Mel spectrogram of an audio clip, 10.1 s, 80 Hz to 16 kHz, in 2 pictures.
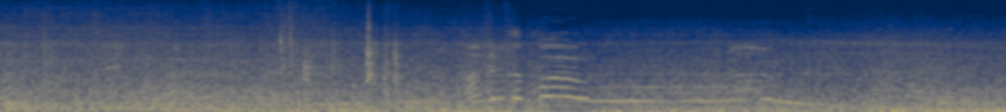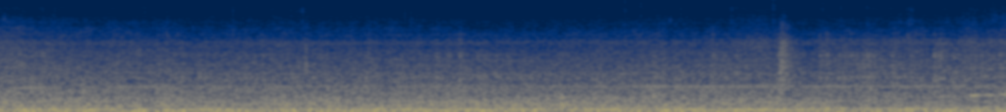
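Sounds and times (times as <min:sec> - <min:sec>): boat engine running: 0:00.0 - 0:10.0
water and wind rushing: 0:00.0 - 0:10.0.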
